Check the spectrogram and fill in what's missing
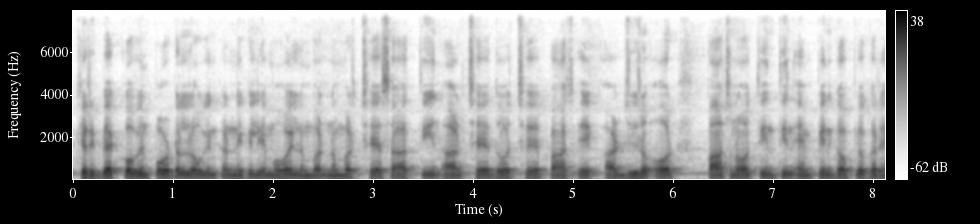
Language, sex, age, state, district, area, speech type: Hindi, female, 45-60, Rajasthan, Jaipur, urban, read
